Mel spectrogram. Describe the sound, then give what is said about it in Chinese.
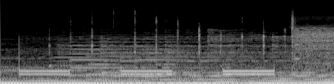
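A telephone busy tone on a recording sounds as three steady, evenly spaced beeps over a low hum. It then gives way to a wash of hissing static. “一阵电话忙音，录音只剩下嘶嘶的杂音。”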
